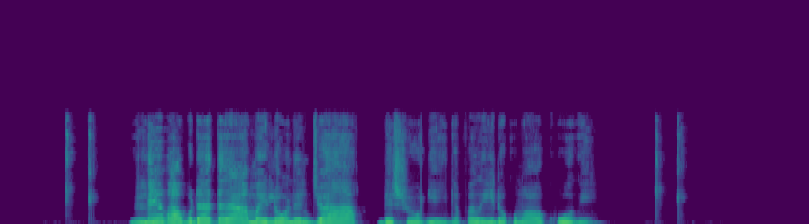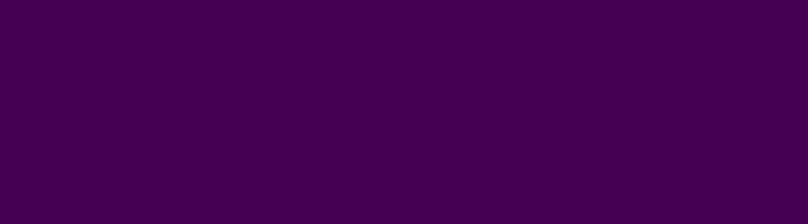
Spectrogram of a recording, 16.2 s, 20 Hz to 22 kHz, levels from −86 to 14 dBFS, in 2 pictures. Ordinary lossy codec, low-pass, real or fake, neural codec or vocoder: none; 10.8 kHz; fake; codec, 24 kHz, 0.9 kbps, WavTokenizer, medium speech release version 2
